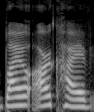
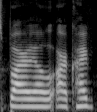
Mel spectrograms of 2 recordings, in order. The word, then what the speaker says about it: bioRxiv: And so BioArchive is spelled B-I-O-R-X-I-V is BioArchive.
